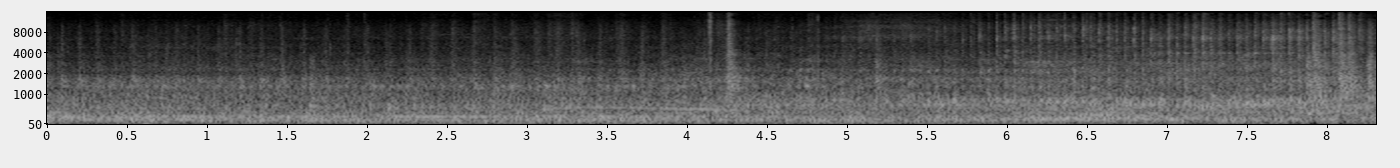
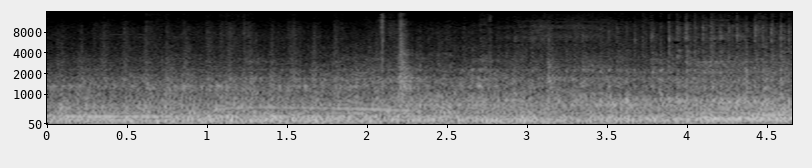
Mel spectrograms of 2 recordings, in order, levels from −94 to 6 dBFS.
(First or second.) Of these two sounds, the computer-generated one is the first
